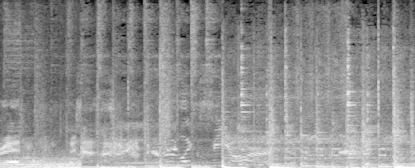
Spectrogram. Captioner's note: laughs; upbeat music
